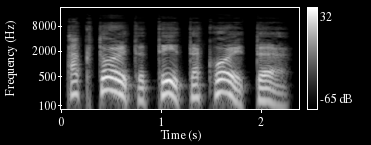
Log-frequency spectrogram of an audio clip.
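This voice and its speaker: A man voicing a gaunt, hostile old churchgoing woman with a creaky, grating voice and rustic old-fashioned speech. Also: fairly high pitch, very animated, slow pace, dry recording, heavily acted. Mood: suspicious.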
